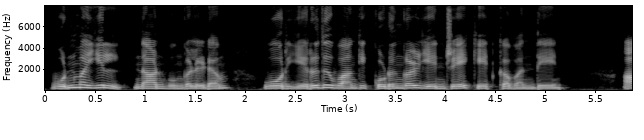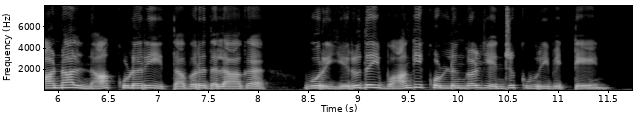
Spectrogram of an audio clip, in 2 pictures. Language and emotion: Tamil, neutral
